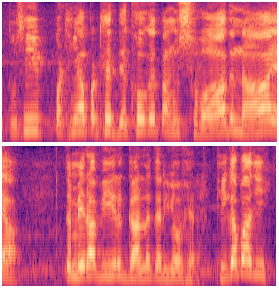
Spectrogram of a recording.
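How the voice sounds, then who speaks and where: High-voiced man selling pigeons. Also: brisk, a little hiss or hum. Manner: persuasive, addresses viewer as sir and brother. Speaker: pigeon seller showing birds. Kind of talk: casual sales pitch.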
